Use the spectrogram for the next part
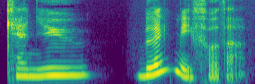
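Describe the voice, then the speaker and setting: A woman playing a flirtatious, caring Parisian seamstress in an intimate steampunk audio roleplay, speaking with a French accent and a soft, hesitant delivery. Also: a little high, big pitch swings, measured pace, creaky, no echo, exaggerated voice. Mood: playful, teasing. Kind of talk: intimate scripted audio roleplay addressed to the listener.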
